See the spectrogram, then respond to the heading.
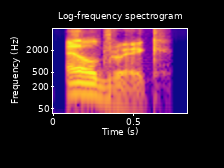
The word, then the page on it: eldritch: British English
